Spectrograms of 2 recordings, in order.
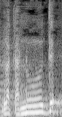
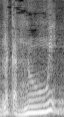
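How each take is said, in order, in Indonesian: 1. Kata itu berakhir dengan bunyi 'd'. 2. Kata itu berakhir dengan bunyi 'i'.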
